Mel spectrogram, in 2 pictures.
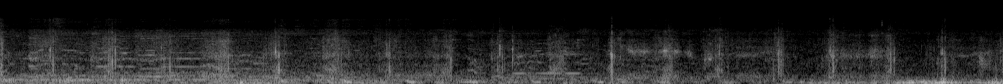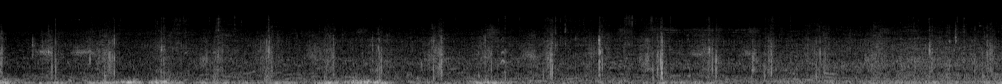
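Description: Footsteps crunching on a gravel road at a steady walking pace, about two steps a second, with music and people's voices in the background.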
